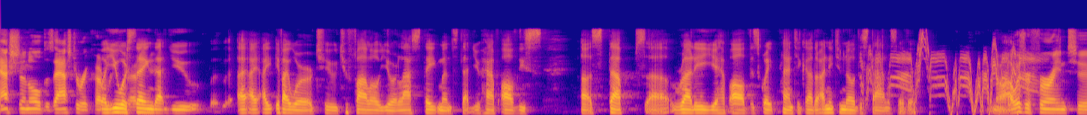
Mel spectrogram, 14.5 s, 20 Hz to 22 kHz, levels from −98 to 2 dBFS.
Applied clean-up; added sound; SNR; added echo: classical method log-MMSE.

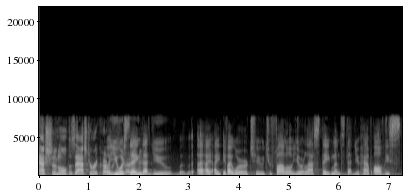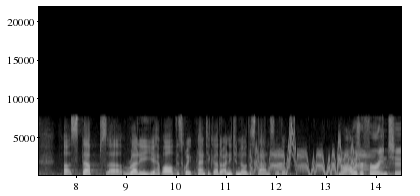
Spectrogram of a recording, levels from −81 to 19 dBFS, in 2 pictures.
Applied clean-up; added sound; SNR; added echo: none; Scratching (performance technique); 11 dB; none.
